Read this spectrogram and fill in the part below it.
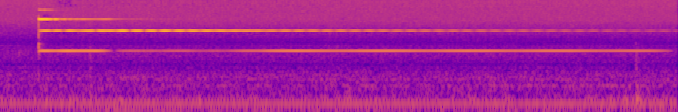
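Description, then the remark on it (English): A single meditation bell is struck once to end a meditation exercise and rings out clearly, its shimmering tone pulsing gently as it slowly fades over several seconds against a quiet, low background hum. “Because we end this with a bell, of course, and let people breathe.”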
